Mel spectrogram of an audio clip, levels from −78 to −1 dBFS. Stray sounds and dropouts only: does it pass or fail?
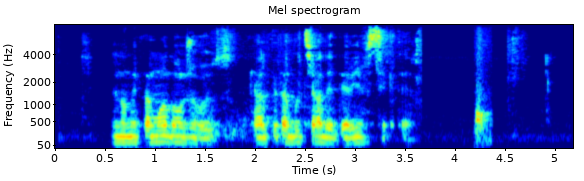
fail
